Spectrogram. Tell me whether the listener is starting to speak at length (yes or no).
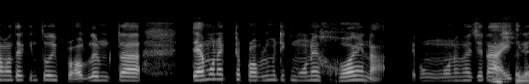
no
